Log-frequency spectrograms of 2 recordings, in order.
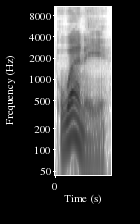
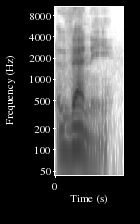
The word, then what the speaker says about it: Veni: inan first off V in classical Latin is pronounced like a w so it would be wenny and not Veni eventually it becomes the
